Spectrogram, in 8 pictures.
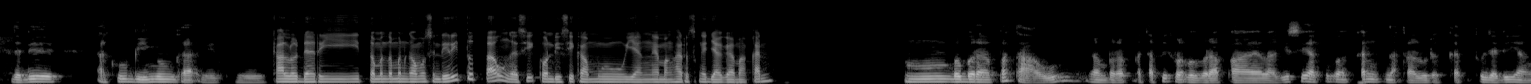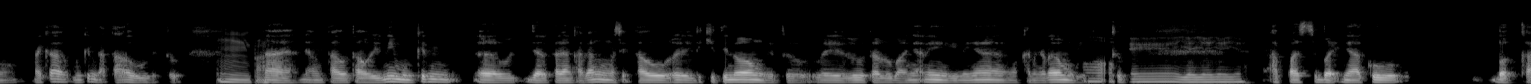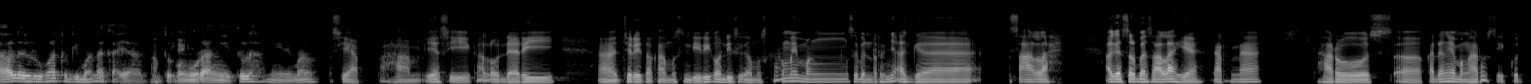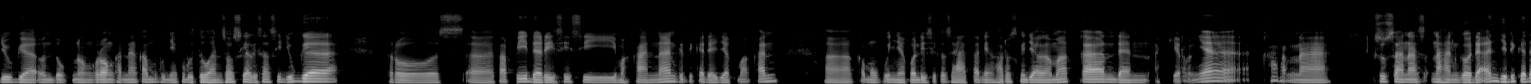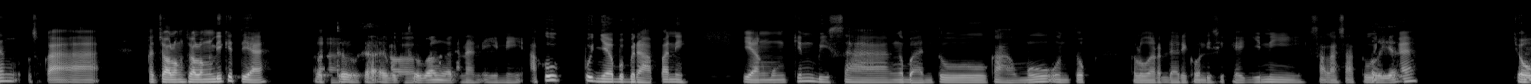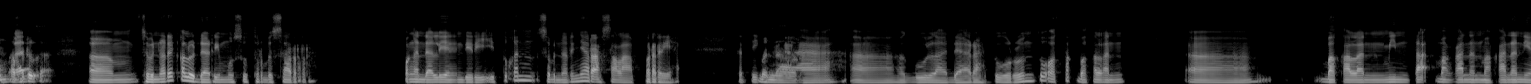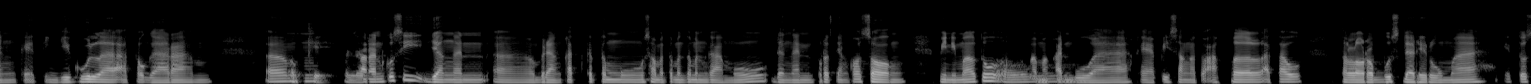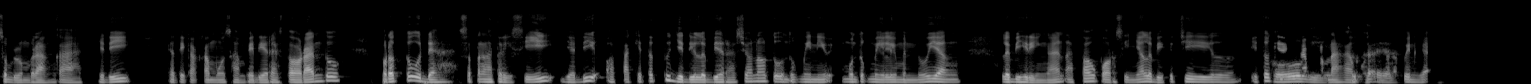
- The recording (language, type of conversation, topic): Indonesian, advice, Bagaimana saya bisa tetap menjalani pola makan sehat saat makan di restoran bersama teman?
- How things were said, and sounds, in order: tapping; laughing while speaking: "gitu"; other background noise; laughing while speaking: "Kak"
